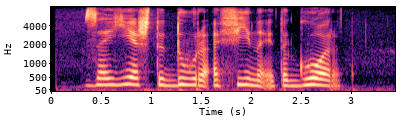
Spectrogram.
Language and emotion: Russian, angry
